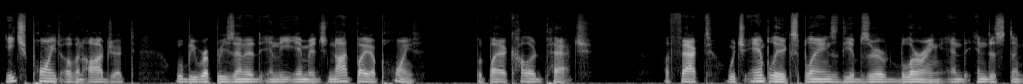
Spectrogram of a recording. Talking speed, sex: 175 wpm, male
